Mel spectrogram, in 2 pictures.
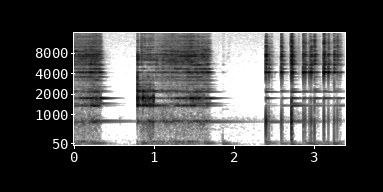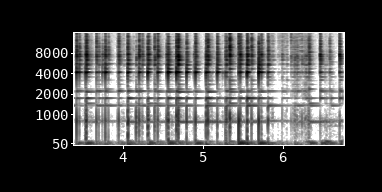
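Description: Long nails scratch and then tap across the base of an upside-down, hollow, rough-textured gray ceramic bowl. Two bright scratching bursts with a faint ringing tone give way to a rapid, uneven run of sharp clicking taps. Each tap has a short, high ring that fades almost instantly.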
